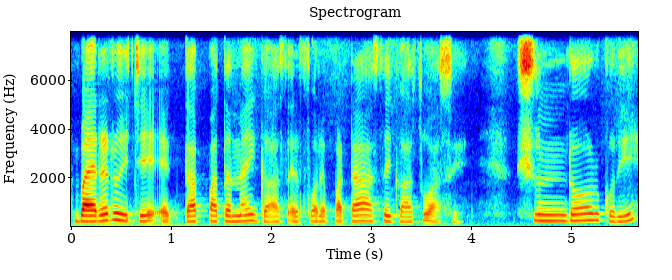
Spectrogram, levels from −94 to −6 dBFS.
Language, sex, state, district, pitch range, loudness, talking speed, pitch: Bengali, female, Tripura, West Tripura, 225-250 Hz, -20 LUFS, 135 wpm, 230 Hz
